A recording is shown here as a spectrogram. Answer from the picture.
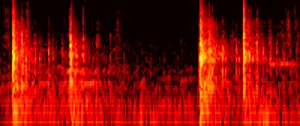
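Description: Frontenis rally: four sharp cracks of the rubber ball struck by strung rackets and smacking off the fronton wall, coming in two pairs less than a second apart, with a pause of under two seconds between the pairs.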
